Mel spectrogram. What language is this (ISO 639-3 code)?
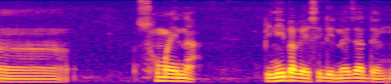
brx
